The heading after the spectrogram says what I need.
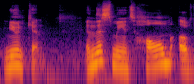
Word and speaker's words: München: München seems like that's how they pronounce it, and Munich is how we pronounce it in English.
